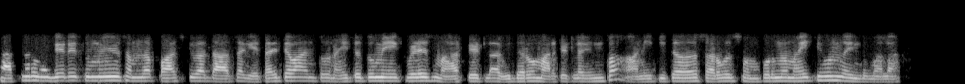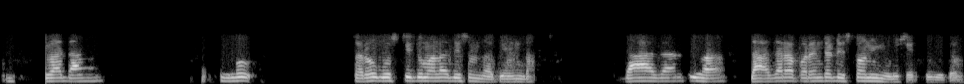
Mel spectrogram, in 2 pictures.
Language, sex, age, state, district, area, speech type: Marathi, male, 18-30, Maharashtra, Akola, rural, conversation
